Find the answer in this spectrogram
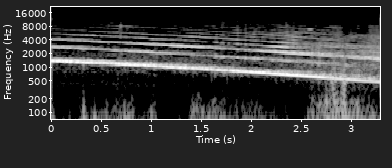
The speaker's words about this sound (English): So that's sirens on, so that's someone, basically, if you're going to die, within whatever it is.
